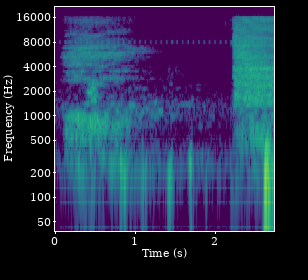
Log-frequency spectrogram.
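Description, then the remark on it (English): A long, airy deep inhale through the nose, a pause with a few soft low thumps, then another loud rushing breath starting abruptly near the end. Fairly loud, with no talking. “I just do one breath. Do a few.”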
